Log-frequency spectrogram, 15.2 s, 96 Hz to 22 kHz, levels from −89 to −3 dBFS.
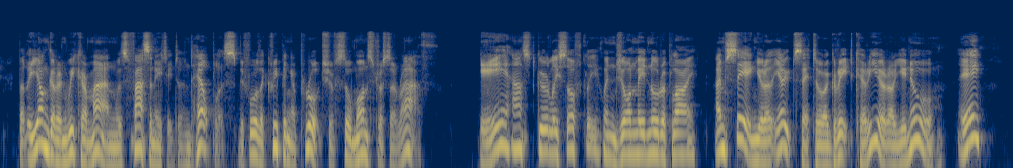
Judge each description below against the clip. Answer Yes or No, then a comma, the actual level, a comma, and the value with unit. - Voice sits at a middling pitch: Yes, medium, 145 Hz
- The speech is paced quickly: No, average, 165 wpm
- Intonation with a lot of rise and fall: Yes, wide, 7.5 semitones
